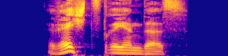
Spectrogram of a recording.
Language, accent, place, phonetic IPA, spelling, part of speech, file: German, Germany, Berlin, [ˈʁɛçt͡sˌdʁeːəndəs], rechtsdrehendes, adjective, De-rechtsdrehendes.ogg
- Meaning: strong/mixed nominative/accusative neuter singular of rechtsdrehend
